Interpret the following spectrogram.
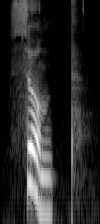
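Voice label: "sump", Swedish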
